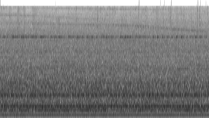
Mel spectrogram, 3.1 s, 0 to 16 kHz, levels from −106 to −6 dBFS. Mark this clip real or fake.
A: real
